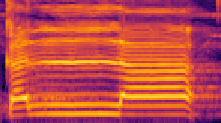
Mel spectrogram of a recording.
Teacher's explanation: کلا، پہلے بتا چکا ہوں کہ تشدید والے حرف کو سختی کے ساتھ رک کے کلا، اور لام کو لمبا کرنا ہے، اس کے ساتھ آگے الف مد آ گیا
